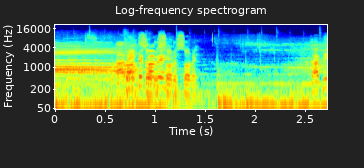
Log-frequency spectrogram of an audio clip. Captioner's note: BuZz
